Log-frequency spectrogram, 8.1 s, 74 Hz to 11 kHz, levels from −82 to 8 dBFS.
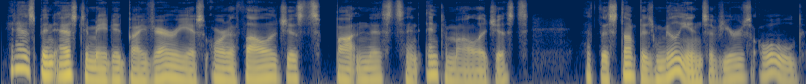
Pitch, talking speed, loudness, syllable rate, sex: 105 Hz, 135 wpm, -18 LUFS, 4.7 syllables/s, male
